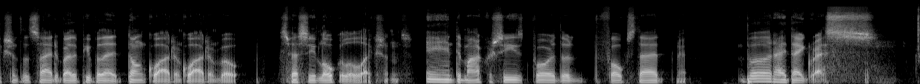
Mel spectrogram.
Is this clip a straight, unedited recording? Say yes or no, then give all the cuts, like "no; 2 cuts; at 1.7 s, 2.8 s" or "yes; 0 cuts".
no; 4 cuts; at 1.8 s, 4.2 s, 5.2 s, 6.8 s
